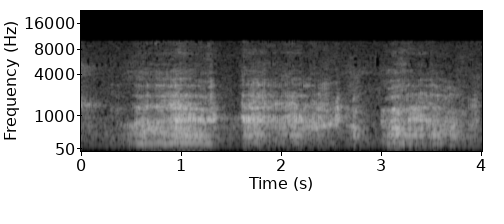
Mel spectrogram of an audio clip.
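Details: Playful scuffle between a cocker spaniel and a wolf-Akita cross kept as pets: sustained rumbling, roar-like growls in two long stretches separated by a short gap, harsh and noisy throughout.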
